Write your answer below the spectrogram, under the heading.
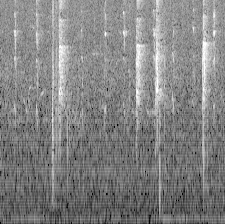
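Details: Male great spotted woodpecker calling as it feeds a chick: irregular sharp, high, clipped notes, some in close pairs, over a faint low hum.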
